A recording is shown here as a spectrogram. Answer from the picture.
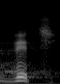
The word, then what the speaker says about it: Bet: A pronúncia correta é Bet, com V, tá?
